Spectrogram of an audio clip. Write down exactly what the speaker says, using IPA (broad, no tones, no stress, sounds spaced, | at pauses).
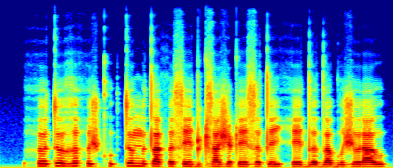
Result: h ɵ t ɵ ɣ ə h ɵ ʒ kʷʰ ə ʔ t ɵ ŋ ɵ t̪ a θ ə s e d̪ ə ʈ z a ʒ a ʈ ɾ e z ə t̪ e i̯ h e d̪ ə d̪ a ɡʷ ə ʒ ɵ ɾ a u̯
